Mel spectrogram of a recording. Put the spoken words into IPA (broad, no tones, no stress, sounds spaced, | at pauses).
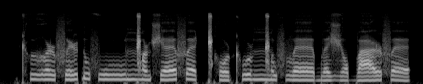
ʈʰ ɯ ɣ ɤ ɭ f e ɭ ɗ u f w uː ŋ͡ǁ ɔ ɳ ʃ ɛː f ɛː ǁʰ o ʈʰ uː ɳ ŋ͡ǁ u f β ɛː b ɛ ʒ ɔ b aː ɭ f ɛ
